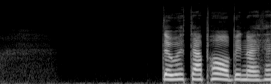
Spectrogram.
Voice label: "pob", Welsh

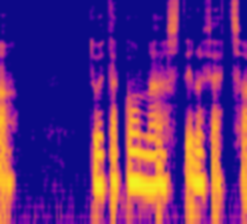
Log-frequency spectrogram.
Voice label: "gonest", Welsh

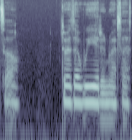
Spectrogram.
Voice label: "wir", Welsh

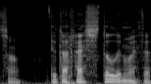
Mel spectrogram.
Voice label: "rhestl", Welsh

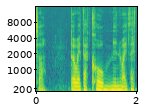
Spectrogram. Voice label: "cwm", Welsh

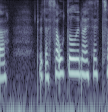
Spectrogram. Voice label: "sawdl", Welsh

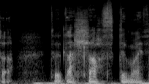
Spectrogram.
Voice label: "llofft", welsh

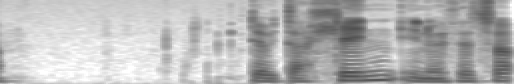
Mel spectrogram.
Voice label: "llyn", Welsh

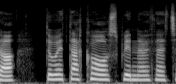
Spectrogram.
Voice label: "cosb", Welsh

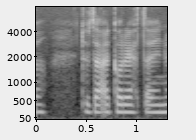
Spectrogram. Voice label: "agoriadau", Welsh

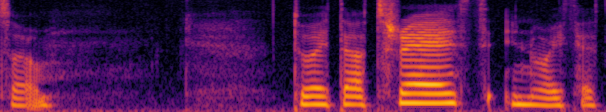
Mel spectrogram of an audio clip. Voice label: "treth", Welsh

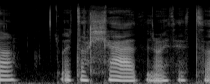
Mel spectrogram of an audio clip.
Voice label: "lladd", Welsh

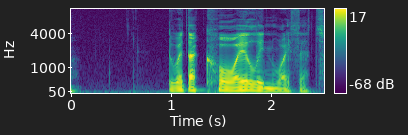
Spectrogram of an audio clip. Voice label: "coel", welsh

